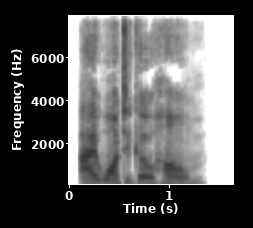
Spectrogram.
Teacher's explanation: Stress want and home.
